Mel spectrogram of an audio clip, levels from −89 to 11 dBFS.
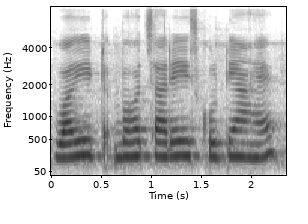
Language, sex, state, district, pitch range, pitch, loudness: Hindi, female, Karnataka, Koppal, 225-235 Hz, 230 Hz, -16 LUFS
